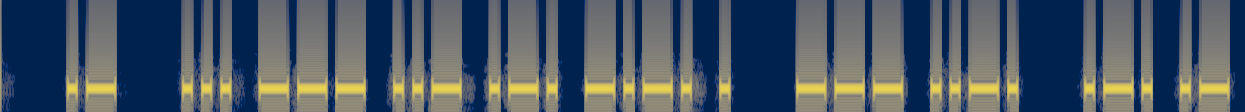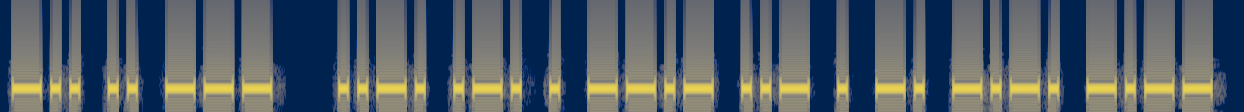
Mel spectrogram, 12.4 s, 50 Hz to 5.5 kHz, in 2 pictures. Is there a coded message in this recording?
Yes: Morse code from 0.3 to 12.3 s, heard as a keyed tone, about 25 wpm, 600 Hz. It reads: A SOURCE OF RADIO FREQUENCY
